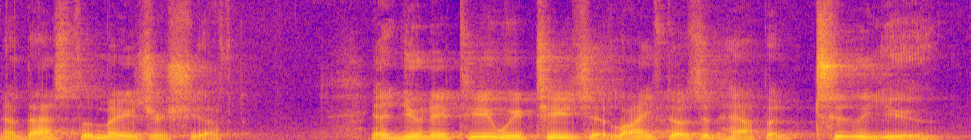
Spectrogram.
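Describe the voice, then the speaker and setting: Moderate-paced, medium-pitched speech from a man, amid noticeable background noise and audible room echo. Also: lively intonation. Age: 80s+. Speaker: minister. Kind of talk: sermon.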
